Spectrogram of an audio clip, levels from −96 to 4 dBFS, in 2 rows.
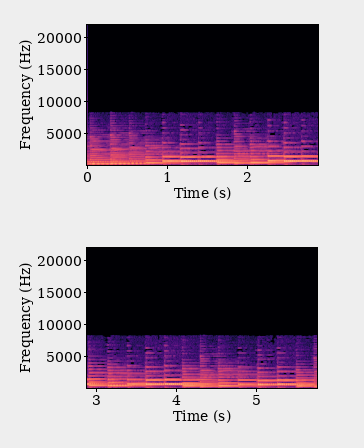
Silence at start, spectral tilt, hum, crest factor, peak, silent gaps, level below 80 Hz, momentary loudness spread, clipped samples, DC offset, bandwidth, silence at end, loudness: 0 s; -5 dB/octave; none; 12 dB; -10 dBFS; none; -60 dBFS; 5 LU; under 0.1%; under 0.1%; 8.2 kHz; 0 s; -22 LUFS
